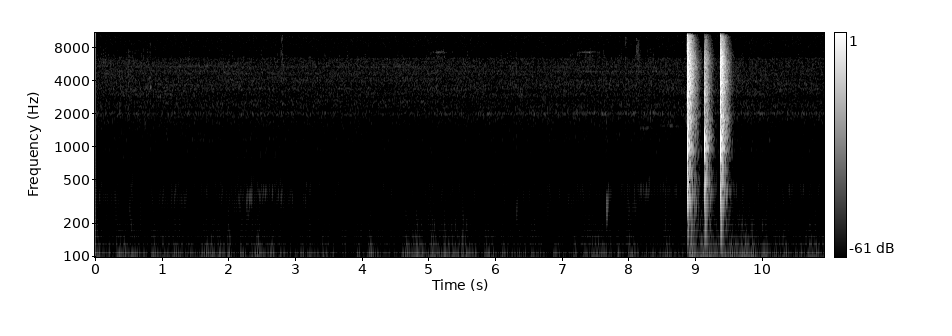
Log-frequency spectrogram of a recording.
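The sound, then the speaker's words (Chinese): Three quick, sharp knocks on a door, loud and evenly spaced, breaking a long stretch of faint low hum. “有人敲门，应该是主人来了，我去看看。”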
